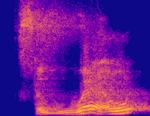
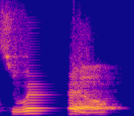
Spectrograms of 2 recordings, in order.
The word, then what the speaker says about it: Sorel: Sorel is happy, and I can pronounce it. So it is literally called Sorel.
